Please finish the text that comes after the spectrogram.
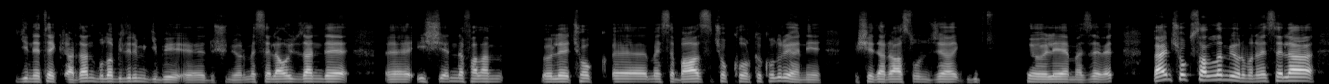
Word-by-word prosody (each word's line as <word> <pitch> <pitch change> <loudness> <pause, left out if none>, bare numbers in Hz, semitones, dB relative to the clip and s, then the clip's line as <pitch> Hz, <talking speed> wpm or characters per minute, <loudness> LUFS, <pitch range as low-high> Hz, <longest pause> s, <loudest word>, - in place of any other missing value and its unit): Yine 135 0 -3
tekrardan 150 -1 +1
bulabilirim 140 0 -2
gibi, 115 0 -6
eee, 105 -2 -4
düşünüyorum. 110 +3 -11
Mesela 130 +1 0
o 135 - +2
yüzden 135 +1 0
de, 130 -1 +3 0.4
eee, 120 +1 -1
iş 145 0 -7
yerinde 145 +1 -3
falan, 135 -1 -3 0.4
böyle, 130 +1 +1
çok, 145 +1 -3 0.2
eee, 130 -1 +2
mesela 125 -1 -7
bazısı 130 +1 +5
çok 150 - -7
korkak 140 +2 -5
olur 165 +2 -3
ya, 155 - +3
hani, 110 -2 -6 0.3
bir - - -12
şeyden 125 - -1
rahatsız 125 0 +2
olunca 120 0 -2
gidip 115 0 -13
s - - -23 0.4
söyleyemez, 120 -2 0
evet. 120 -2 -1 0.4
Ben 210 - +8
çok 230 0 -1
sallamıyorum 200 -6 +3
onu 140 +1 -4
mesela, 170 +2 +6
130 Hz, 165 wpm, -23 LUFS, 120-145 Hz, 0.4 s, Ben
